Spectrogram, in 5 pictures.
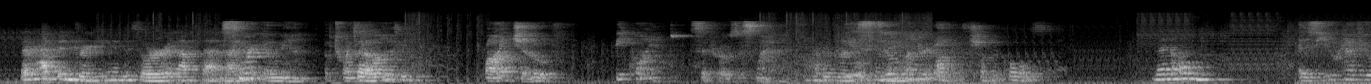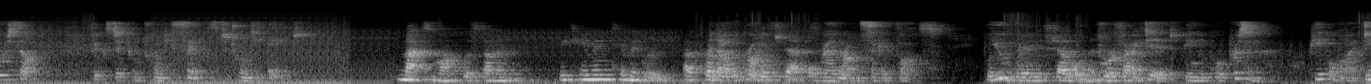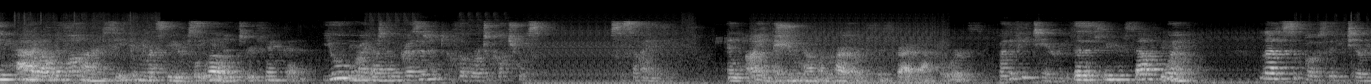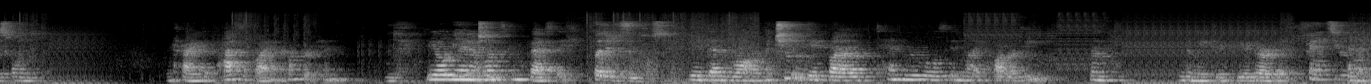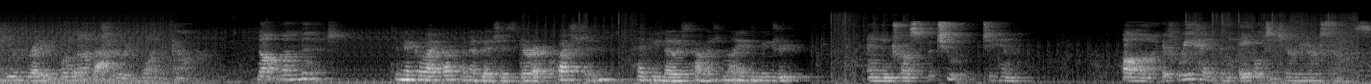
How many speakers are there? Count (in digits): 2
